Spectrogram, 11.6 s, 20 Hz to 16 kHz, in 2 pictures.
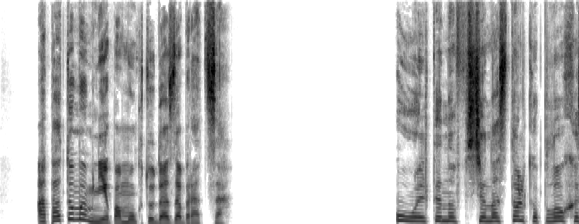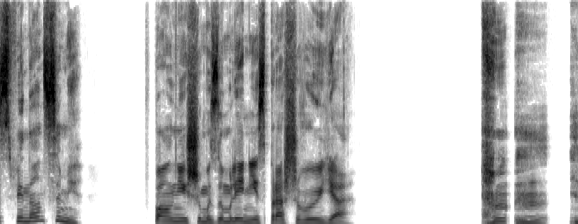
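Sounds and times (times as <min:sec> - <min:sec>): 
speech: 0:00.4 - 0:02.4, 0:04.0 - 0:06.7, 0:07.3 - 0:09.4, 0:10.6 - 0:11.5
man coughing: 0:10.6 - 0:11.5.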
